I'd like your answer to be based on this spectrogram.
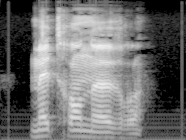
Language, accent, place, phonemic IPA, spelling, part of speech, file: French, France, Lyon, /mɛ.tʁ‿ɑ̃.n‿œvʁ/, mettre en œuvre, verb, LL-Q150 (fra)-mettre en œuvre.wav
- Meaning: to carry out, to set in motion, to do; to make use of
